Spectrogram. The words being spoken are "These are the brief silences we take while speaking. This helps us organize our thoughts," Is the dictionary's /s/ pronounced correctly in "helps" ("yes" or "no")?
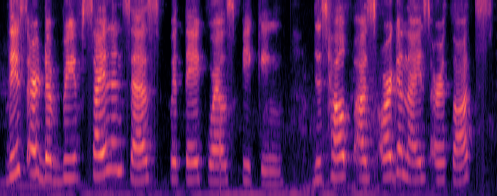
no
